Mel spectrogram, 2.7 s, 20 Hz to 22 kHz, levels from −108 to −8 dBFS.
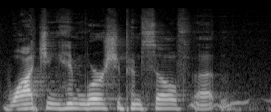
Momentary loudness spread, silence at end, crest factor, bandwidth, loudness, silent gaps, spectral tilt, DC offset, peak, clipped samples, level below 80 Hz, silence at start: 15 LU; 0.25 s; 18 dB; 14 kHz; -40 LUFS; none; -6.5 dB/octave; under 0.1%; -22 dBFS; under 0.1%; -82 dBFS; 0.05 s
